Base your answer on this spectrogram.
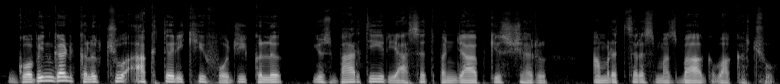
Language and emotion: Kashmiri, neutral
